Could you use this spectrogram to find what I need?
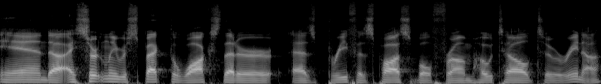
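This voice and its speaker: With a Canadian accent, a man speaks in a plain, everyday voice, fairly low in pitch and fairly even in intonation. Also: very clean recording, silent background. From Edmonton, Canada. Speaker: sports radio host. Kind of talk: casual chat.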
